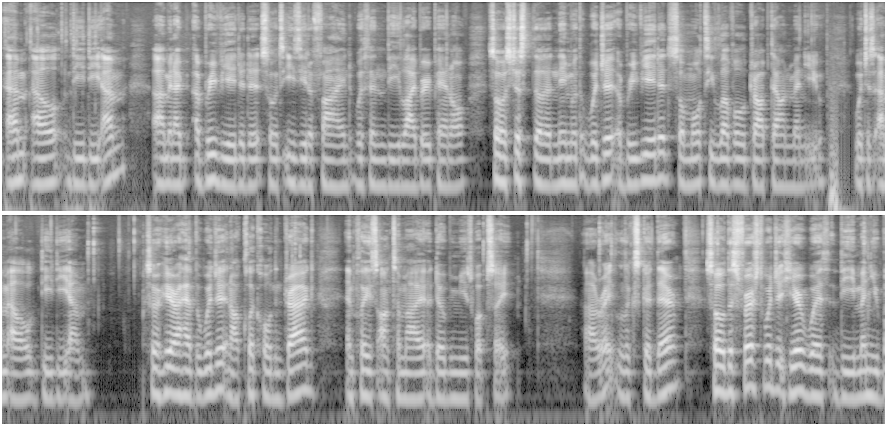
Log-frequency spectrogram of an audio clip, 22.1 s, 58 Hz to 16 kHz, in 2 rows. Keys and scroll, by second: 0.0-1.6 typing.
